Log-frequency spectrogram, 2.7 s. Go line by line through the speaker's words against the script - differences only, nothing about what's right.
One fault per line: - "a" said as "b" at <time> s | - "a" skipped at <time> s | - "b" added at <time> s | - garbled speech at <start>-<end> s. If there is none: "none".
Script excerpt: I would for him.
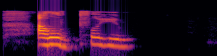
none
